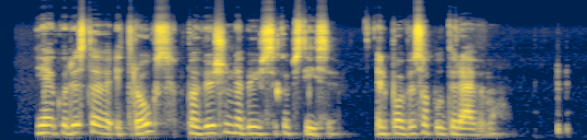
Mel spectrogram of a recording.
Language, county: Lithuanian, Kaunas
